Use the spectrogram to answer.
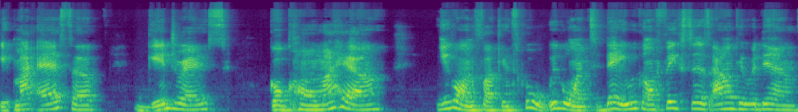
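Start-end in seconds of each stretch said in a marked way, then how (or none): none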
